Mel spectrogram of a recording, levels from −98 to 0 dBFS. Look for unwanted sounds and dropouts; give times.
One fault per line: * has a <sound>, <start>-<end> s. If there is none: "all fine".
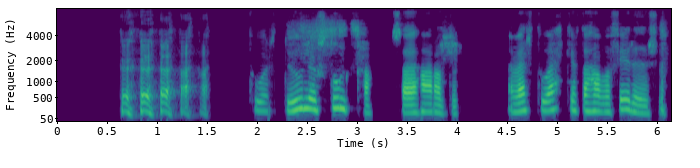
* has a laugh, 0.6-1.5 s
